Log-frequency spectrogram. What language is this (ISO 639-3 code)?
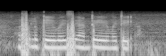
tel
